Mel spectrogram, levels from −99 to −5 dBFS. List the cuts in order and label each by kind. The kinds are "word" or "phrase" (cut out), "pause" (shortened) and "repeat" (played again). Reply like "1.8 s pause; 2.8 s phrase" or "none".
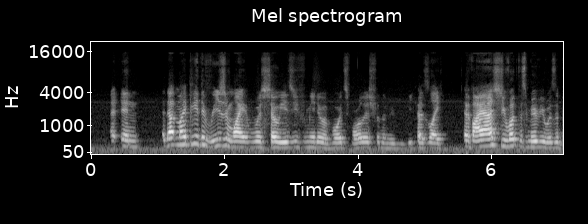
5.4 s pause

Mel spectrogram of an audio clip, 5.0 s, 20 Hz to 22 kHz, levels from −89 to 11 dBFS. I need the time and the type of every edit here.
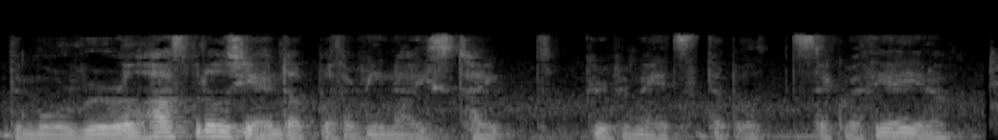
1.8 s word; 3.5 s word

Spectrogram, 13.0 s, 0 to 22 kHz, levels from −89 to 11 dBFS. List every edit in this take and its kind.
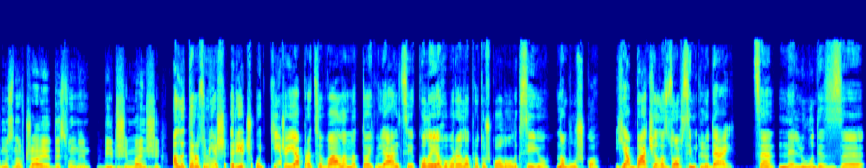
4.2 s word; 5.6 s word; 10.5 s word

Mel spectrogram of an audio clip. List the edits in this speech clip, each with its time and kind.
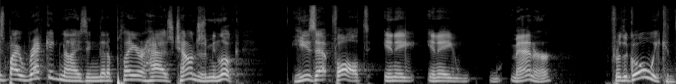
none

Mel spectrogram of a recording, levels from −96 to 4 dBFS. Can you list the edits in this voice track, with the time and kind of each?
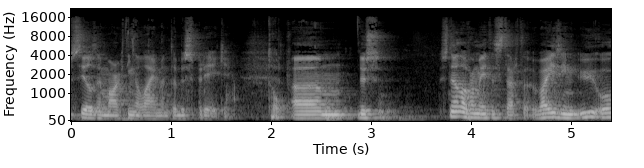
4.0 s word

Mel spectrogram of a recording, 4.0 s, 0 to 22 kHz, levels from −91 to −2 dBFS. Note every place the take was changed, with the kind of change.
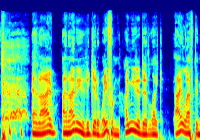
2.4 s word

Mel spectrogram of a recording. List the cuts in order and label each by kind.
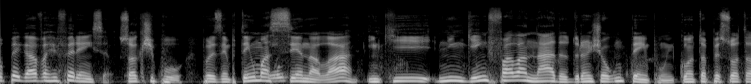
1.1 s pause

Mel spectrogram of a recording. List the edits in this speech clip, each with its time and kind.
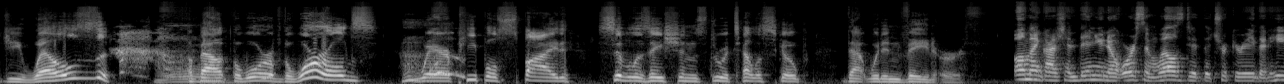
none

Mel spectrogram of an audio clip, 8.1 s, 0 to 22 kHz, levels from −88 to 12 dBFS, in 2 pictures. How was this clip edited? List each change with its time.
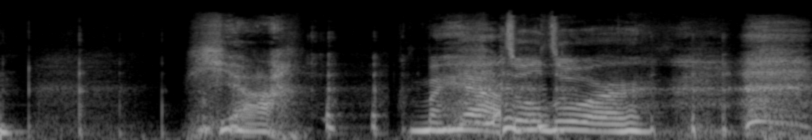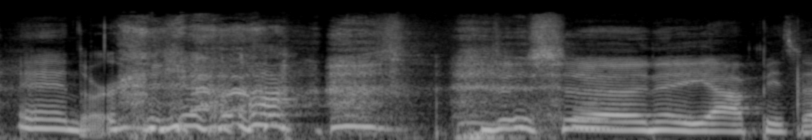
1.9 s pause; 2.5 s word

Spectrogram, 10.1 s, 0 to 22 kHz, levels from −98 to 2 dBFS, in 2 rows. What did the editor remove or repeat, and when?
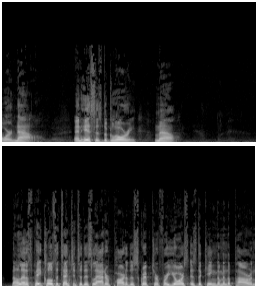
none

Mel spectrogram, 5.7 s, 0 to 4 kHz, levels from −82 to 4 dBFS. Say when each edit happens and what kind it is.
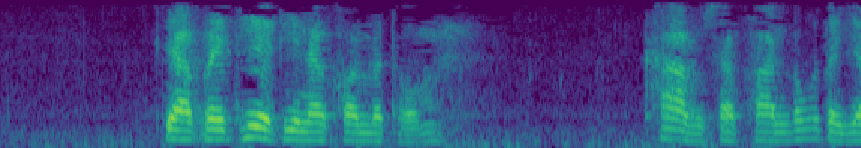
none

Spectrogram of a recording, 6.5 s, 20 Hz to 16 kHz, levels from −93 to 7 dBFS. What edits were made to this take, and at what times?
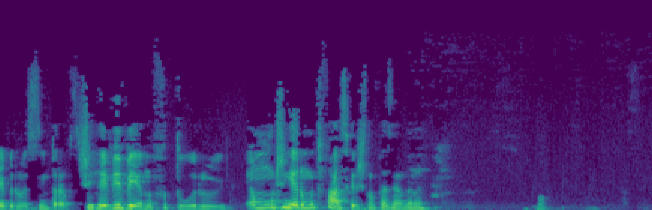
2.3 s pause; 4.8 s pause

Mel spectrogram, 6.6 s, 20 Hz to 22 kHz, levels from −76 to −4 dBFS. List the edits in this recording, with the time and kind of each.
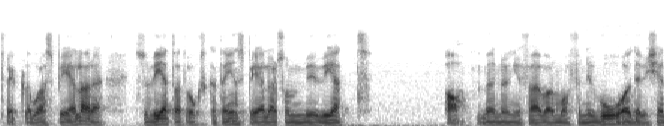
1.3 s pause; 2.8 s word

